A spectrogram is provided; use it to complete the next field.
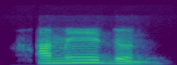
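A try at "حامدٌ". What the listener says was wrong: একটু উচ্চারণটাকে শুদ্ধ করে নেই, হাতে টান হবে, হ্যাঁ, বলেন হামিদুন।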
